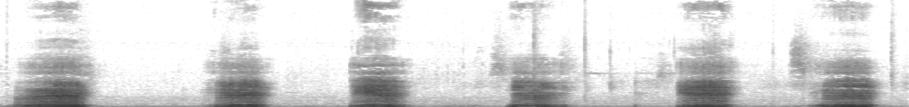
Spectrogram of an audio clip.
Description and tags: Dissatisfied grumbling for a cartoon character.
But I would appreciate a word in the comments about what kind of project you plan to use it for, and -if appropriate- where it will probably appear.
